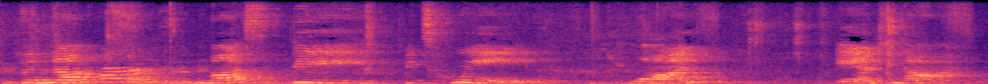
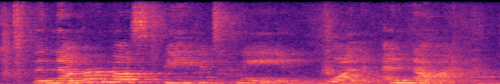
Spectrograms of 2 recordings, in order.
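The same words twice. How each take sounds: First: It is read at a slower pace. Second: It is read at a faster pace.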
